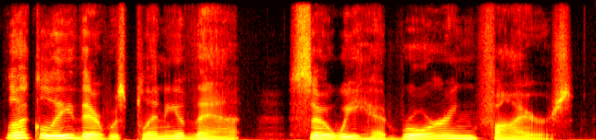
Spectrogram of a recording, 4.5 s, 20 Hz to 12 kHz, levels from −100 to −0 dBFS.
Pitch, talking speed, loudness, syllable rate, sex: 185 Hz, 150 wpm, -18 LUFS, 4.3 syllables/s, female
